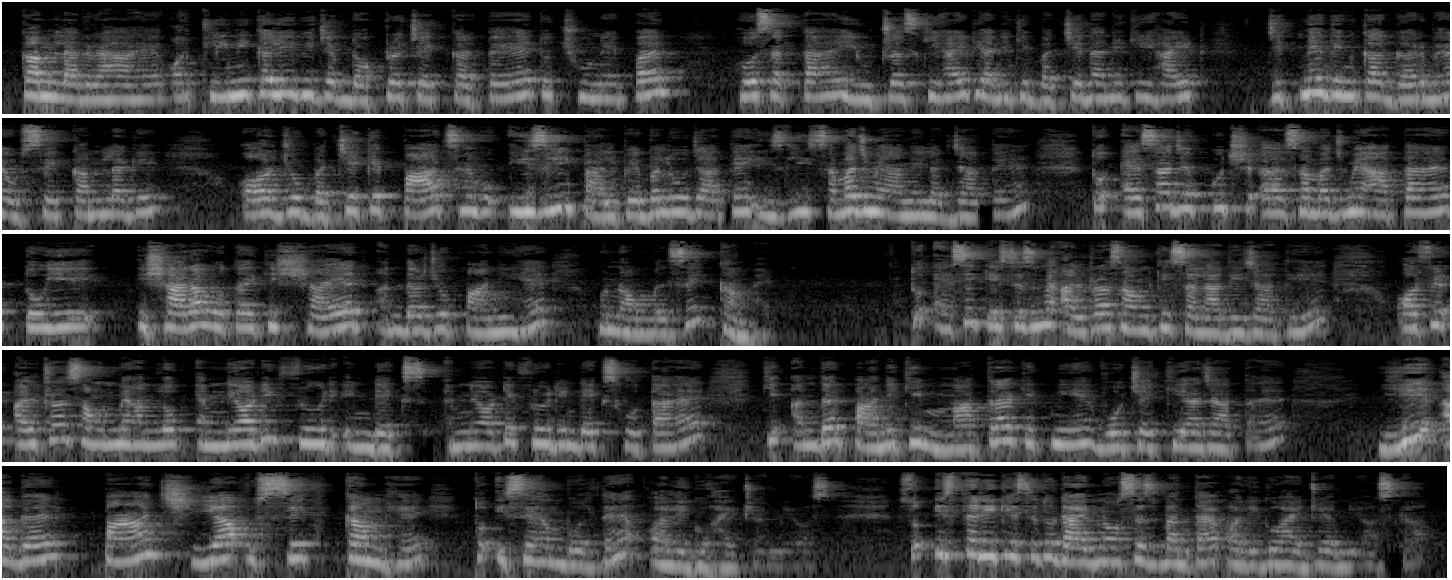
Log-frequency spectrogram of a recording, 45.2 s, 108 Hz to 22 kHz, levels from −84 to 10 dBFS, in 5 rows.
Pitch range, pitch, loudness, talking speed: 225-265 Hz, 245 Hz, -29 LUFS, 180 wpm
